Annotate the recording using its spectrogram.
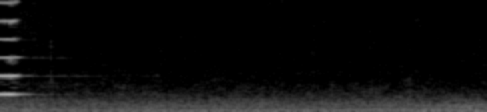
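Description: A violin's high held note cuts off sharply just after the start, leaving a pause with only faint background noise.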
